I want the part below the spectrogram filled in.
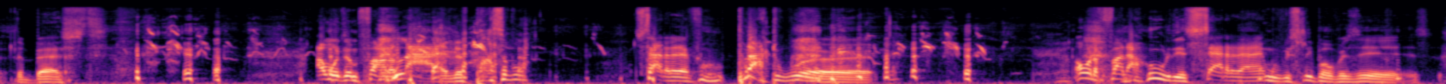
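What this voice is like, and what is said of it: Impression of The Warriors character. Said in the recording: “doing a voice of an actor in a movie ... He's doing an impression of a character in a movie ... from The Warriors, the guy with the big glasses”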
